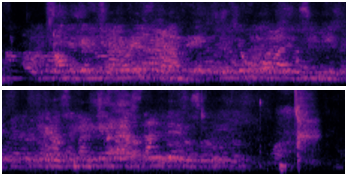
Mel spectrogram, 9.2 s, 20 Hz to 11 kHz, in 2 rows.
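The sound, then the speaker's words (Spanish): A large group of voices reads Psalm 50:23 aloud together in Spanish in a steady, overlapping murmur for several seconds, then trails off with a few scattered voices at the end. “¿Me ayudan a leerlo, por favor? Con voz fuerte a la una, a las dos y a las tres.”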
